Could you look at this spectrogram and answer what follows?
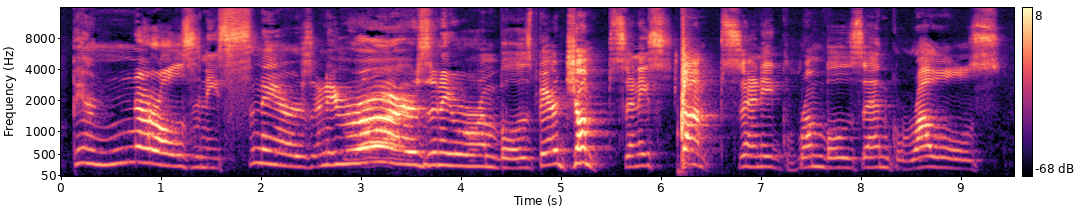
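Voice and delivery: loud, slow, rumbling storyteller; growly narration. A narrator's reading. Reader acts out the angry woken bear, loud and slow.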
